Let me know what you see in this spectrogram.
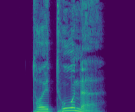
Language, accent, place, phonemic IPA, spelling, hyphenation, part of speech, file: German, Germany, Berlin, /tɔɪ̯ˈtoːnə/, Teutone, Teu‧to‧ne, noun, De-Teutone.ogg
- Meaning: Teuton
